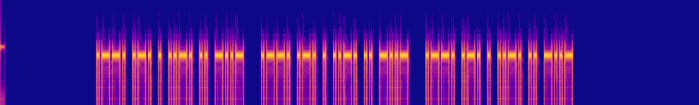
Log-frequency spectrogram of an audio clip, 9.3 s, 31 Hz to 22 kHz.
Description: Morse code, heard as a keyed tone, about 34 wpm, 700 Hz. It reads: PREFIX PREFIX PREFIX
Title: Callsign Prefixes for Top 25 DXCC - Repeated 3x - 35wpm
